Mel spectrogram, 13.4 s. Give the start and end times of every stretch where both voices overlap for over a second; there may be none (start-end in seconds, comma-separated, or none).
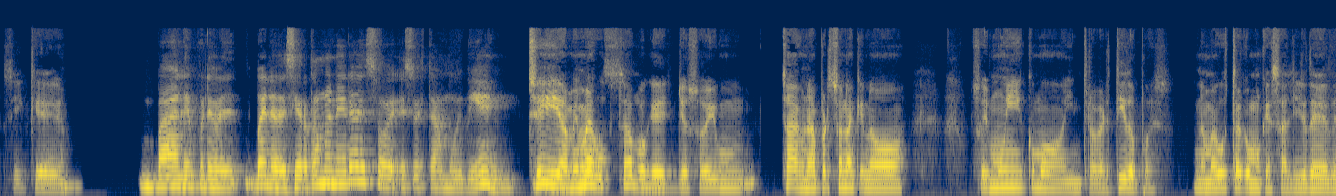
5.3-6.7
